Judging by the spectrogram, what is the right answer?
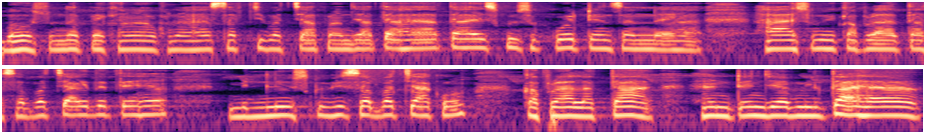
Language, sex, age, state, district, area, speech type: Hindi, female, 60+, Bihar, Begusarai, urban, spontaneous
